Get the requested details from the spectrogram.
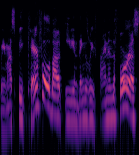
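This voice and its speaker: Using a put-on character voice, a man speaks very fast at a fairly high pitch. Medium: read story. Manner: earnest, explanatory.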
